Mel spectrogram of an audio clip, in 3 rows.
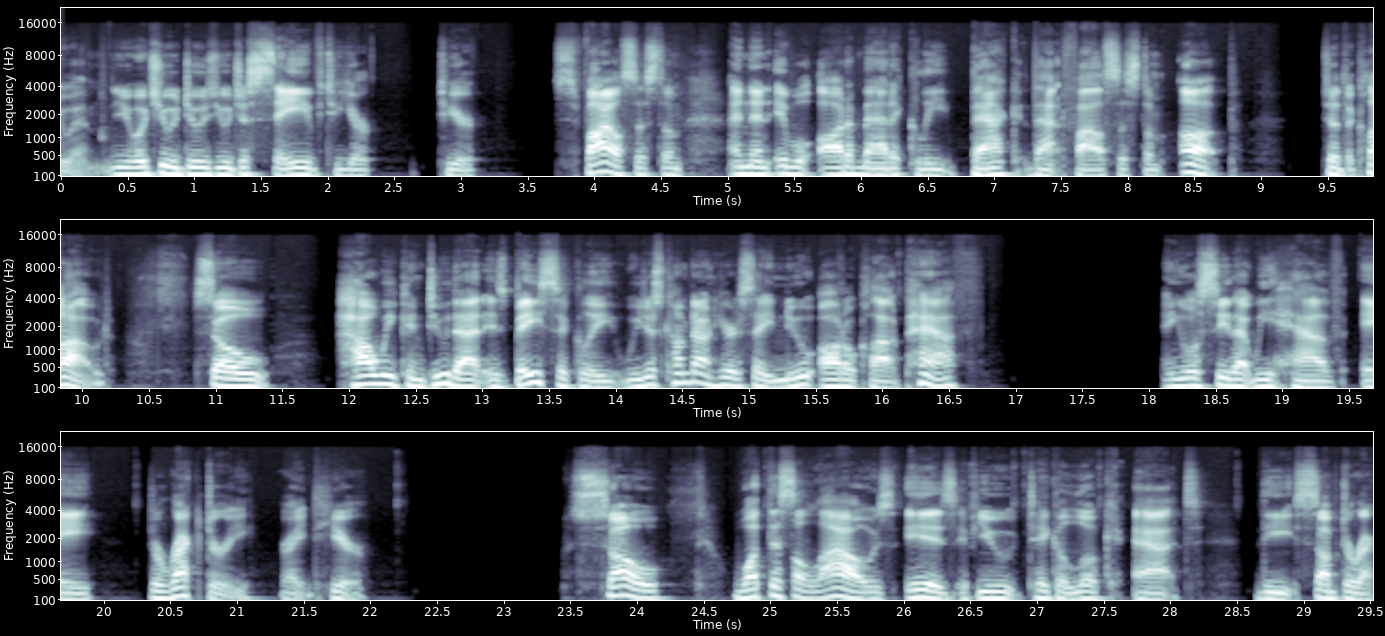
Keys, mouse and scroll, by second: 16.1 click, 22.1 click, 23.9-25.0 scroll, 25.0 click, 26.0 click, 26.8 click, 27.5 click, 28.5 click.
